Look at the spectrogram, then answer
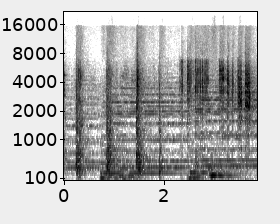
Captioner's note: nail Squeaking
